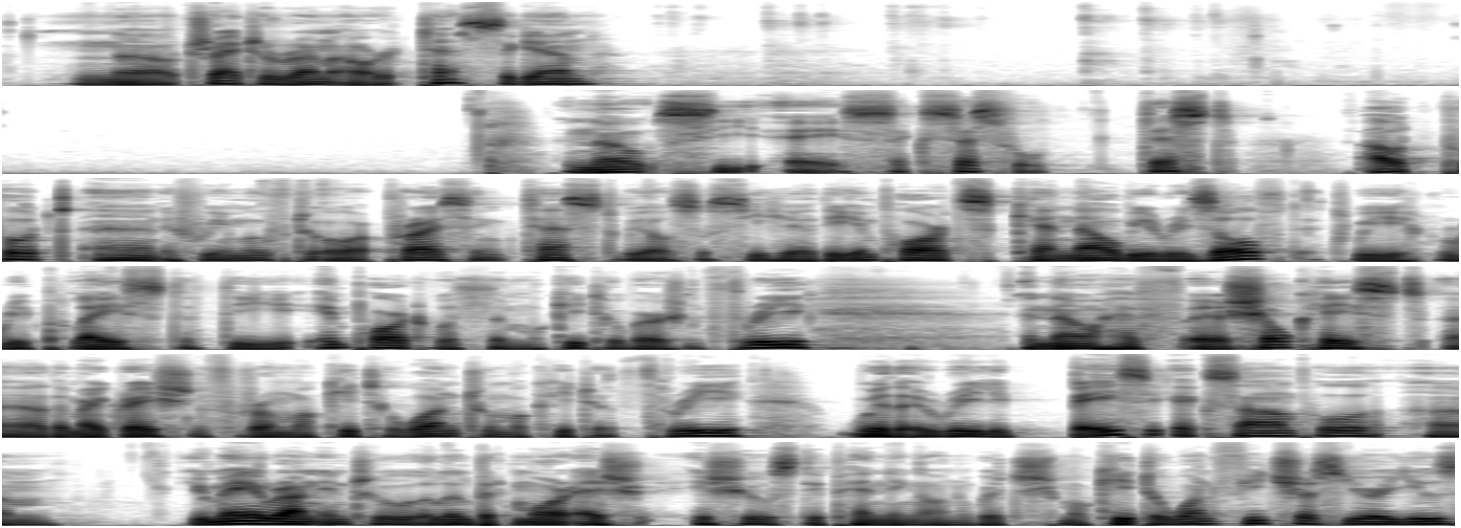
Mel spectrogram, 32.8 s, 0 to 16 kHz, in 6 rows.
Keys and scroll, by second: 10.9 super+1.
